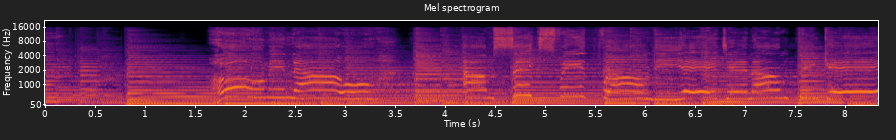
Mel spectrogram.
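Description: Acoustic cover of a rock ballad: strummed acoustic guitar with a male voice singing over it, the sung lines starting a little under two seconds in.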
